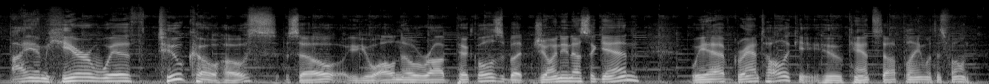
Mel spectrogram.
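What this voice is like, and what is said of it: Deep, congested voice. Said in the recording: “with my full allergy deep voice going on today”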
